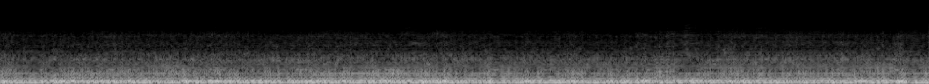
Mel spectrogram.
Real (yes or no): no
